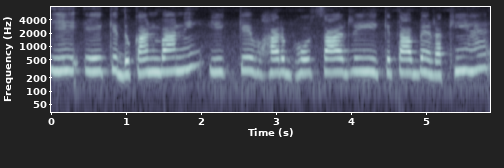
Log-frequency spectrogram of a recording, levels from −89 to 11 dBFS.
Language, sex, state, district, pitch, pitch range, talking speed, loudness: Bhojpuri, female, Bihar, East Champaran, 270 Hz, 255-280 Hz, 125 wpm, -15 LUFS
